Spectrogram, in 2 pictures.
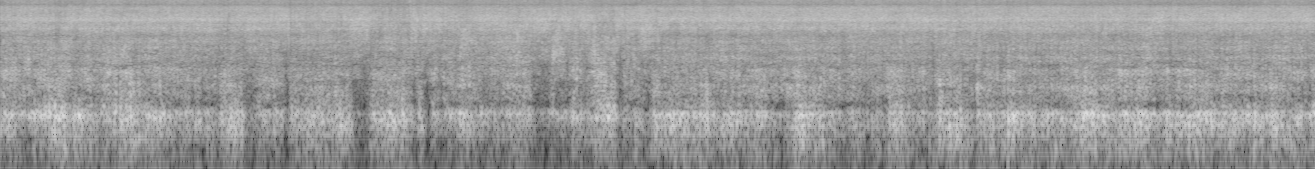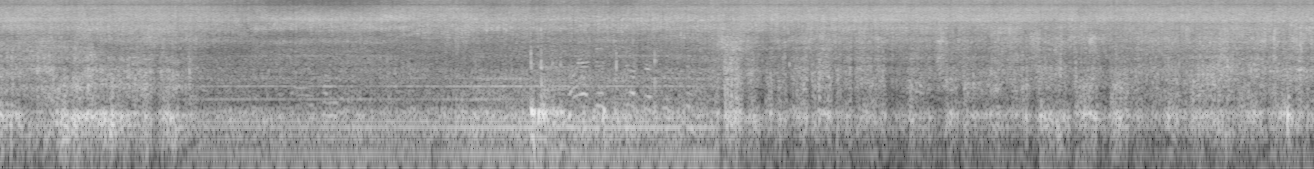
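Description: Fire hose nozzle spraying water inside a burning house: a loud, steady hiss of the jet. The hiss eases for several seconds about two-thirds of the way through, then comes back.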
